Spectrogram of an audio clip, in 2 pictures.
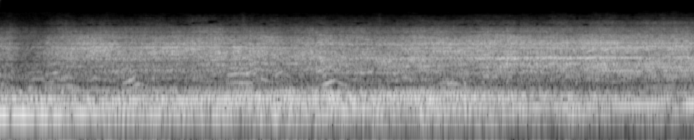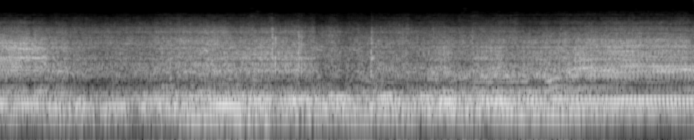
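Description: A pack of pure stock dirt-track race cars running at racing speed, several engines sounding at once, their notes rising and falling as the cars pass through the turns.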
